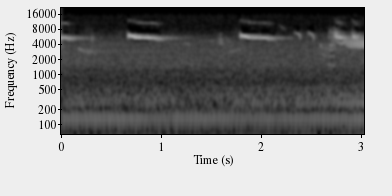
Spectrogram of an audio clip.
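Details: Common kingfisher giving two drawn-out, high, thin whistles, each about a second long and falling slightly in pitch, separated by a pause, then a burst of sharper piping notes at the end.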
